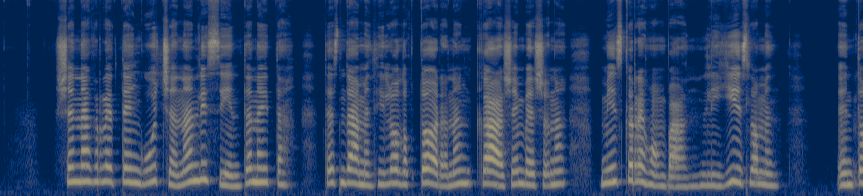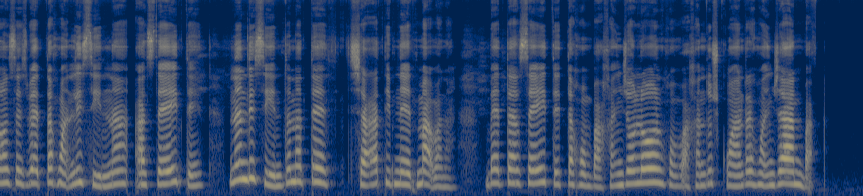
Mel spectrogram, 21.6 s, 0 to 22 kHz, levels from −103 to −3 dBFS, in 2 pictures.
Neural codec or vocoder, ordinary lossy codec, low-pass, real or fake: vocoder, 48 kHz, 128 mel bands, Vocos; none; none; fake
